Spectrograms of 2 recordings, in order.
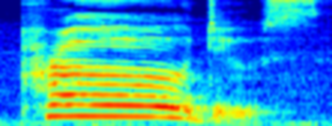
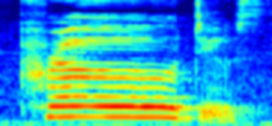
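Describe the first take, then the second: Both takes have the same delivery.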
